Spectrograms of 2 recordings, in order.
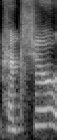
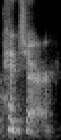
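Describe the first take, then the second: First: A k sound is heard before the t. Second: The k sound before the t is dropped. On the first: The speaker calls it right. "That's how it's spelled" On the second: The speaker calls it wrong. "It's not pitcher. A pitcher is a different word"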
